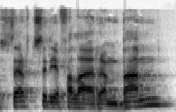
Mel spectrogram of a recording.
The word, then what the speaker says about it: Rambam: Então o que o israelense faz é ele bota o acento na primeira sílaba quando é o maimôides, então é rambam. E para falar do narmanides, ele fala ramban. Então, Ramban com N é o Nahmanidis e Rambam é Maimonides.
